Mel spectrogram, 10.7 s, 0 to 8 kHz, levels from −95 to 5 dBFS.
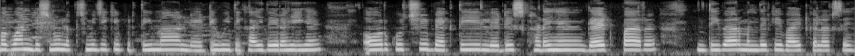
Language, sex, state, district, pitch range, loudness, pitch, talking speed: Hindi, female, Uttar Pradesh, Jalaun, 230-245 Hz, -19 LUFS, 235 Hz, 150 wpm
